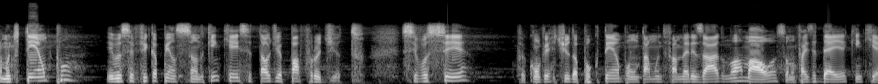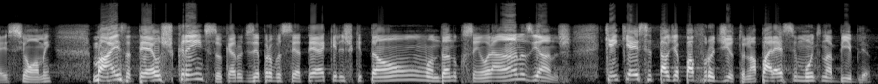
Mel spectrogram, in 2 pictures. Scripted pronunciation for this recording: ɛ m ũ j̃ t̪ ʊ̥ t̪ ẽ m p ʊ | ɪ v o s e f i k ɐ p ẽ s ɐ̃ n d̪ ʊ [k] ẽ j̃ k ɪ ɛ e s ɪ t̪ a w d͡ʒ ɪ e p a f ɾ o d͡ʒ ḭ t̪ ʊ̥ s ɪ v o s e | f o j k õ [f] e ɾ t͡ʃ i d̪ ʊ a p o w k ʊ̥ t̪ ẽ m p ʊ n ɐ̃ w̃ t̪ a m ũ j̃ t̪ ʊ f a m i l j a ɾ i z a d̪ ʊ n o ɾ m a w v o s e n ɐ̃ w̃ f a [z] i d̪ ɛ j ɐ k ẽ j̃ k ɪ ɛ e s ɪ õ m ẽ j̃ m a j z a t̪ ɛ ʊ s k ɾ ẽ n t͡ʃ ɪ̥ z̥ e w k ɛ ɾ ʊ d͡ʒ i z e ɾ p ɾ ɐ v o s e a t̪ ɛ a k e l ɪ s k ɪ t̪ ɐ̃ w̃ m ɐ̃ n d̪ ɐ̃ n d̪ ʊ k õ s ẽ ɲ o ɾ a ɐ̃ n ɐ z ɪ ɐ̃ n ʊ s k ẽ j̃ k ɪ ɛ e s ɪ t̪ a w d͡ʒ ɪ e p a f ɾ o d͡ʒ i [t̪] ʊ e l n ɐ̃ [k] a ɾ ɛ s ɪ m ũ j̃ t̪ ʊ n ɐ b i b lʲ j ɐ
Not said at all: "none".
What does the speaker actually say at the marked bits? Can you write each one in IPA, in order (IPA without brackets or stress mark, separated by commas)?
k, v, z, t̪, p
